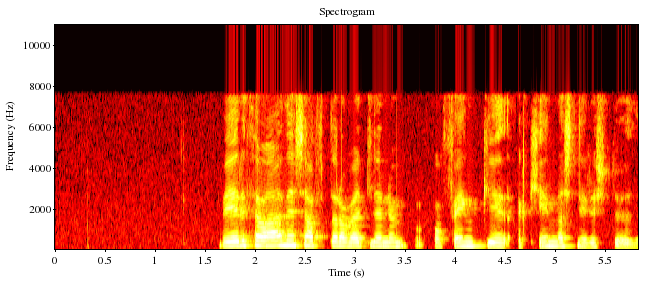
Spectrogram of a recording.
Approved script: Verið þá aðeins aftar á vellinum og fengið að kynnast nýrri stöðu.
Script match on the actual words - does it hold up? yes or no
yes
